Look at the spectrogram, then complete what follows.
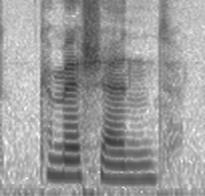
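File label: "commissioned", US English; pronunciations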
